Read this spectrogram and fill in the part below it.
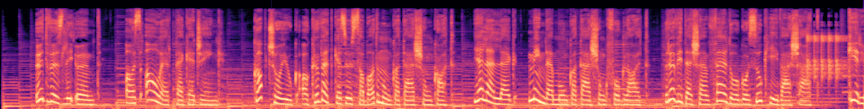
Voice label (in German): telefonansagen sprecher hun; Native Speaker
